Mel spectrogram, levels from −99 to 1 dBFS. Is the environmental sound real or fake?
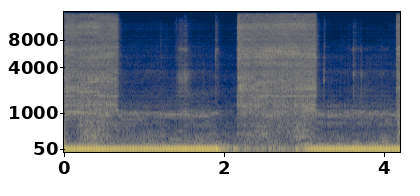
fake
